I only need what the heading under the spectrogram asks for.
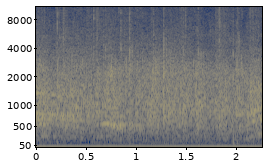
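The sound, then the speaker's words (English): An audience claps their hands in a steady, dense wash of applause that holds at an even volume for the whole stretch, with no voices standing out above it. “Can you clap your hands and judgment?”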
